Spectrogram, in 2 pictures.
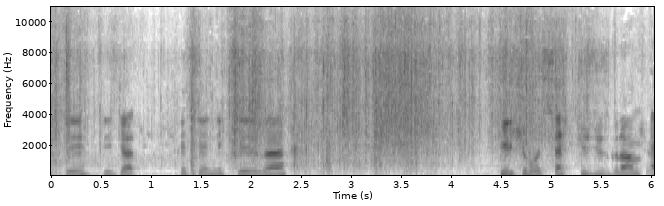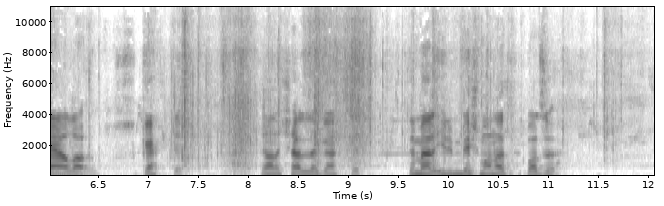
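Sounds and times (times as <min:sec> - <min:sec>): plastic bag rustling and crinkling: 0:00.0 - 0:06.5, 0:07.2 - 0:12.0.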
